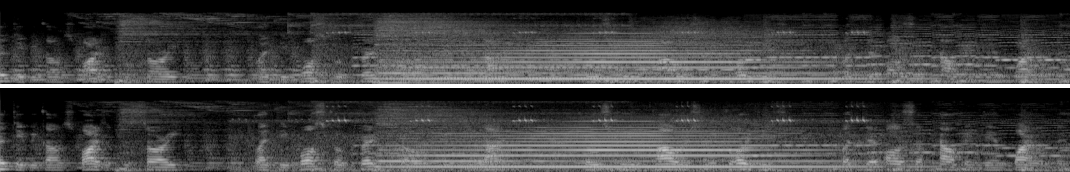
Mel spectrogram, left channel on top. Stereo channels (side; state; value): both; normal; correlation 0.60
